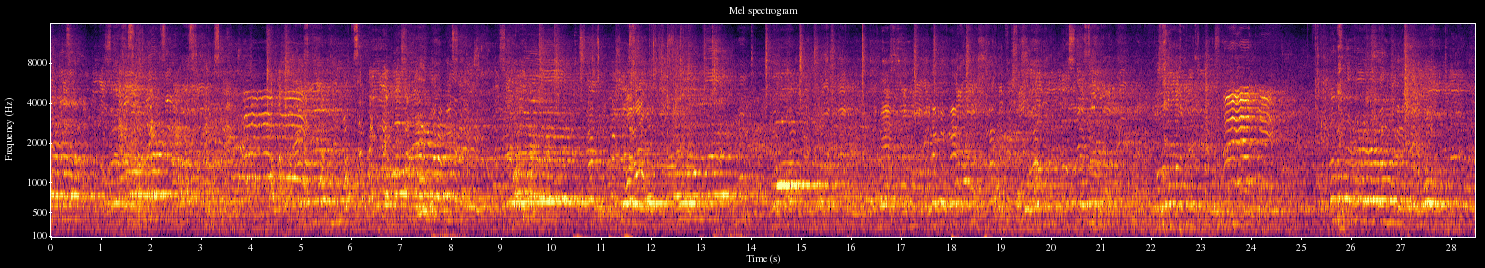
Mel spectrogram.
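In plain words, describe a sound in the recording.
Spectators shout and call out loudly.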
